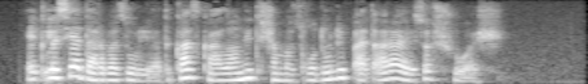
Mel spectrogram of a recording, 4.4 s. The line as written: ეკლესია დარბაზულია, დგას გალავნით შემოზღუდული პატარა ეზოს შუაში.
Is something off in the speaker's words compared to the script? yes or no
no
